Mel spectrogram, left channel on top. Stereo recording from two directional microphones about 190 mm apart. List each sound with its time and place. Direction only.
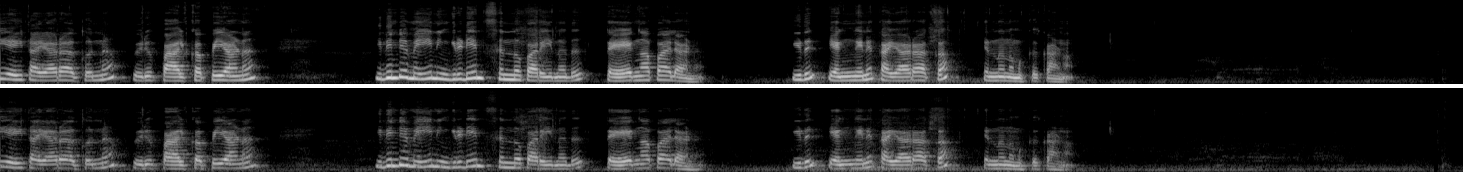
0.0 s speech: 45° left (ahead or behind)
3.8 s a woman's voice: 45° left (ahead or behind); by 10.8 s 60° left (ahead or behind)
